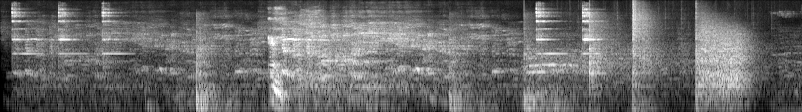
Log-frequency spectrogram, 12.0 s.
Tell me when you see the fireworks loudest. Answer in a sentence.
The loudest moment of the fireworks is at 11 seconds.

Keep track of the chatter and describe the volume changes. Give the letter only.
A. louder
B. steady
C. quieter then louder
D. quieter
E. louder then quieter
E.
